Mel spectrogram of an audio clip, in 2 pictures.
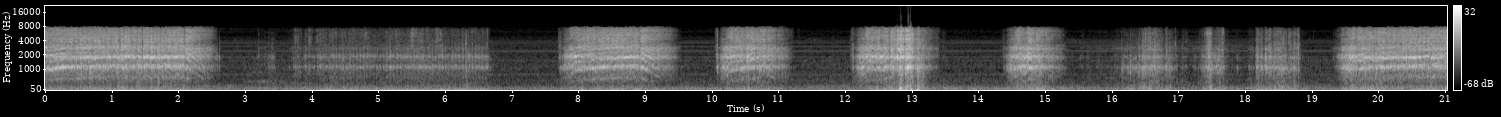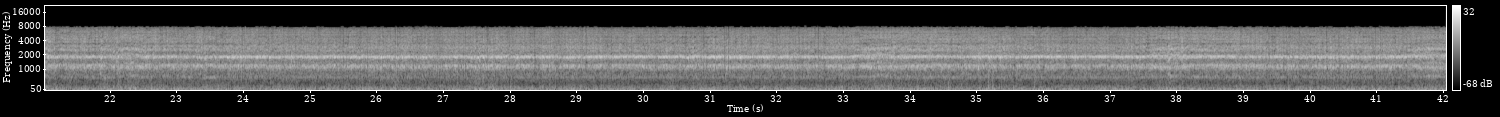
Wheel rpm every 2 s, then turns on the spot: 140, 30, 20, 10, 80, 40, 50, 20, 20, 30, 160, 160, 160, 160, 160, 160, 160, 160, 160, 160, 160.
4-6 16-18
